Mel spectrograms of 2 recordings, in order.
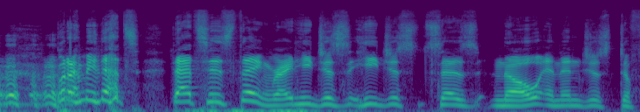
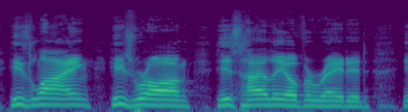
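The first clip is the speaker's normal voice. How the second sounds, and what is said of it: Good Donald Trump impression. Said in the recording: “He's like Trump ... that's a good impression.”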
